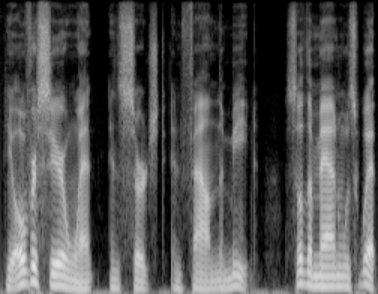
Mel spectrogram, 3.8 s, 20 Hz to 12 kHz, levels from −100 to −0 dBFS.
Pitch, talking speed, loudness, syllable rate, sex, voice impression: 105 Hz, 220 wpm, -20 LUFS, 5.4 syllables/s, male, very masculine, very adult-like, slightly middle-aged, very thick, tensed, powerful, bright, slightly soft, clear, fluent, cool, very intellectual, refreshing, very sincere, very calm, slightly mature, very friendly, very reassuring, slightly unique, very elegant, slightly wild, very sweet, very lively, kind, slightly modest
